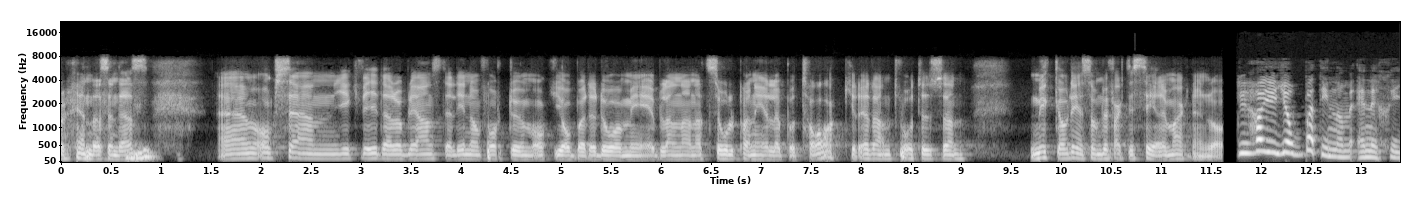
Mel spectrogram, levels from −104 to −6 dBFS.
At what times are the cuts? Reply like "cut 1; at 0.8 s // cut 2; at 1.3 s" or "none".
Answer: cut 1; at 9.7 s // cut 2; at 11.6 s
